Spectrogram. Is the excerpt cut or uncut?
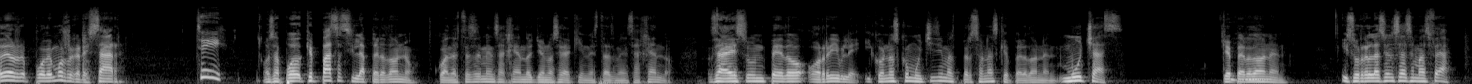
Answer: cut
